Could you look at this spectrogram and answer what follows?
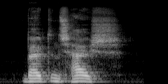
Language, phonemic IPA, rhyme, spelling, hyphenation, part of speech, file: Dutch, /ˌbœy̯.tənsˈɦœy̯s/, -œy̯s, buitenshuis, bui‧tens‧huis, adverb, Nl-buitenshuis.ogg
- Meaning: outside the home, outside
